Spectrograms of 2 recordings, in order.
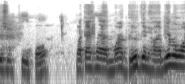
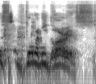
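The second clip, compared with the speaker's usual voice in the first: put-on play-by-play announcer voice, higher pitched; 4 semitones higher than usual. Calling the Chiefs getting the ball: Chris Berman voice. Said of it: "I'm trying to sound like Chris Berman".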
